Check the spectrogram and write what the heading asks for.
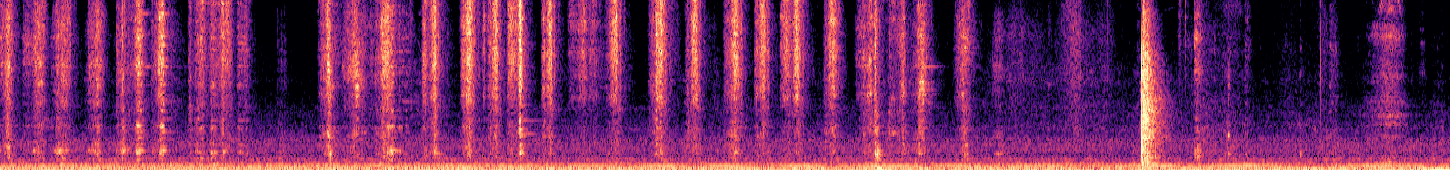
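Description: Irregular short rubbing and scratching noises, several a second at times, over a steady low hum. The scratching thins out after about ten seconds, and one sharper, louder scrape comes near the end.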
